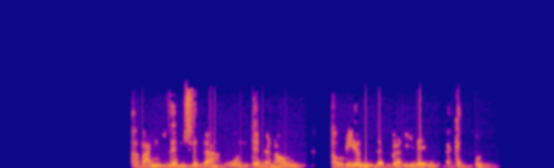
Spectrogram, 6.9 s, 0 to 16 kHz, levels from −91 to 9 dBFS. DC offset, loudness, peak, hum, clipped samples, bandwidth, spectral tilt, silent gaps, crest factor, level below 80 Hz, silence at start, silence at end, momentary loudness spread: under 0.1%; -17 LUFS; -2 dBFS; none; under 0.1%; 8 kHz; -4.5 dB/octave; 3.96-4.13 s; 16 dB; -50 dBFS; 1.65 s; 0.8 s; 12 LU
